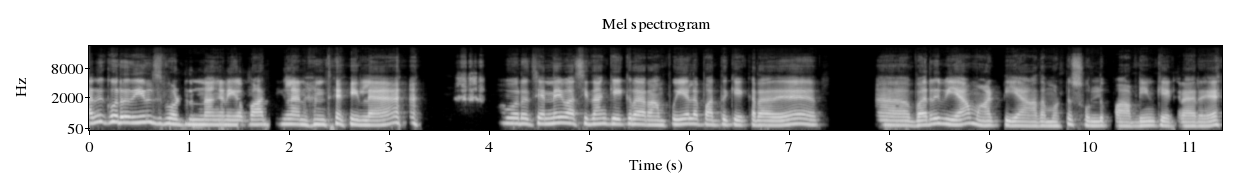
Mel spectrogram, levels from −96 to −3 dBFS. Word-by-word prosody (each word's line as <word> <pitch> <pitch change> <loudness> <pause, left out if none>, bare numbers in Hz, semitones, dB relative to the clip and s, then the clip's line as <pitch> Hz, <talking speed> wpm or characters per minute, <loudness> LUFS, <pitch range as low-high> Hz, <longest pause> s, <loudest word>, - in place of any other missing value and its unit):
அதுக்கு 280 +3 0
ஒரு 265 - +4
ரீல்ஸ் 275 -4 +2
போட்ருந்தாங்க. 195 -2 +1
நீங்க 185 0 +2
பார்த்தீங்களா 210 +2 0
என்னன்னு 195 +1 -1
தெரியல 185 -3 +3 1.4
ஒரு 230 -1 0
சென்னை 235 +1 +2
வாசி 230 -1 0
தான் 225 0 +1
கேட்கறாராம், 205 -4 +1
புயல 215 +1 +2
பார்த்து 190 +1 -1
கேட்கறாரு. 175 0 0 1.0
அ - - -1 0.3
வருவியா, 200 +1 +2
மாட்டியா? 165 -1 -1
அத 155 - -3
மட்டும் 190 +6 -4
சொல்லுப்பா 160 -2 -3
அப்டின்னு 155 +3 -3
கேட்கறாரு 145 0 -2
195 Hz, 125 wpm, -20 LUFS, 170-220 Hz, 1.4 s, ஒரு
